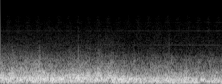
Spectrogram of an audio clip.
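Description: A dramatic rumbling sound effect: a loud, steady deep rumble with no words or tune in it.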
